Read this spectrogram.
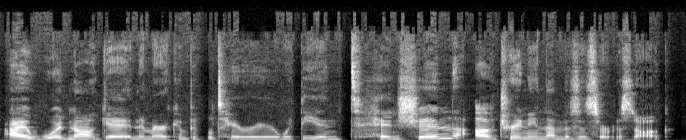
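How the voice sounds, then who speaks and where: A woman's voice: mid-range voice, a little fast, no echo. A woman talking casually to the camera in a blunt, chatty way, recorded on her phone's microphone. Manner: blunt and chatty, swears freely. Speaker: service dog handler. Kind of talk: casual vlog talk to camera. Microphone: phone camera mic.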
